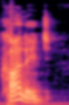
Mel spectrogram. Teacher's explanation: don't forget to stress the word co, the syllable co, and then college.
